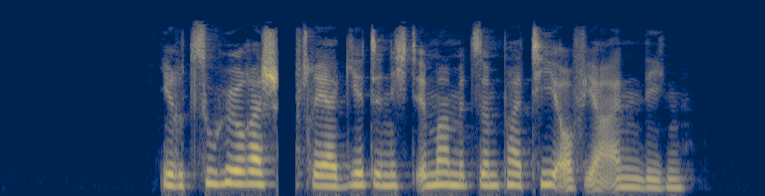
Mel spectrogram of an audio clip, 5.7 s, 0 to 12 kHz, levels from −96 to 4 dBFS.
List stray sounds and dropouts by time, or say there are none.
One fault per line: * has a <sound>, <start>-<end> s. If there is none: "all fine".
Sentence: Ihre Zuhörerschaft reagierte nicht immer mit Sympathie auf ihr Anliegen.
* has a dropout, 2.1-2.2 s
